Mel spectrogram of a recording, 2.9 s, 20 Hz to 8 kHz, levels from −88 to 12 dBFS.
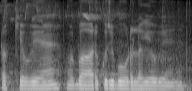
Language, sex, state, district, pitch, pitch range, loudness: Hindi, male, Uttar Pradesh, Shamli, 115 Hz, 110-120 Hz, -16 LUFS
